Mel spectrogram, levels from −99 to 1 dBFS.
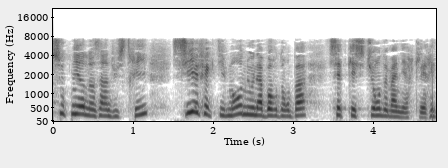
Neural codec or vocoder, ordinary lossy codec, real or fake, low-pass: vocoder, 44.1 kHz, 80 mel bands, Vocos; none; fake; 7.2 kHz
